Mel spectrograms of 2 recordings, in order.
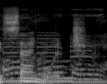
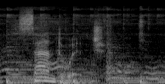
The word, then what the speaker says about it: sandwich: this limited edition gourmet sandwich. I'm gonna get people in the comments saying I say it wrong. I can tell it. Sandwich. Sandwich. Okay. People always say you put a G in there.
